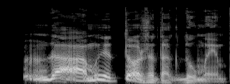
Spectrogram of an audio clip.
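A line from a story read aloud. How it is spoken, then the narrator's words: Through gritted teeth. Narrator (Russian): процедил Бэггетт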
